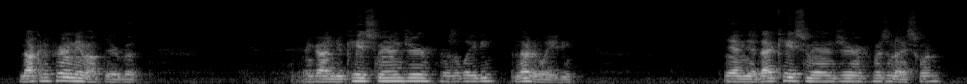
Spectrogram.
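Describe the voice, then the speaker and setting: There is audible room echo around the voice. A man talks at a moderate pace. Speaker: high school student vlogger. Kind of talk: casual personal account to camera. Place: home room. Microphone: phone near.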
